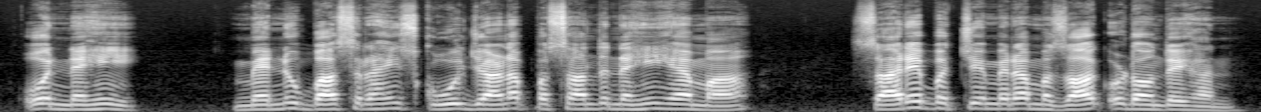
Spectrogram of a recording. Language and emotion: Punjabi, fearful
